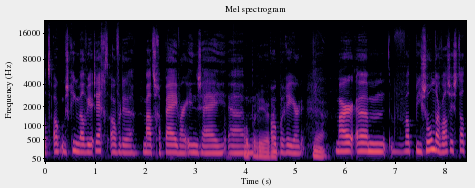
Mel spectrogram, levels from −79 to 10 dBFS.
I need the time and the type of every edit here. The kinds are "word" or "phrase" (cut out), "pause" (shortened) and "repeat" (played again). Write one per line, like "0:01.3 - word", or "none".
0:01.0 - word
0:05.7 - pause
